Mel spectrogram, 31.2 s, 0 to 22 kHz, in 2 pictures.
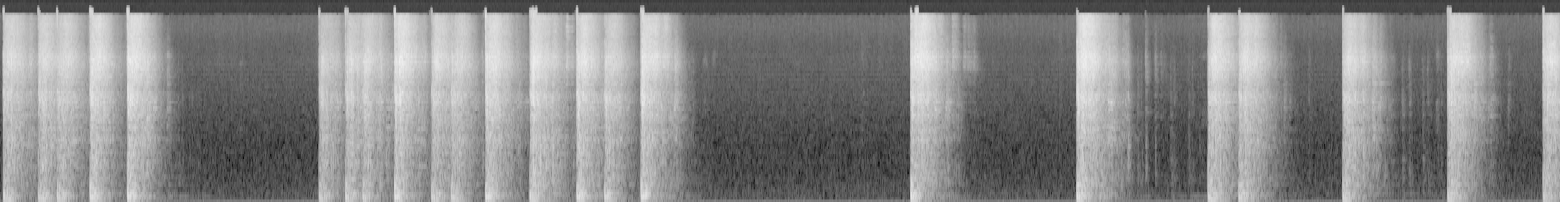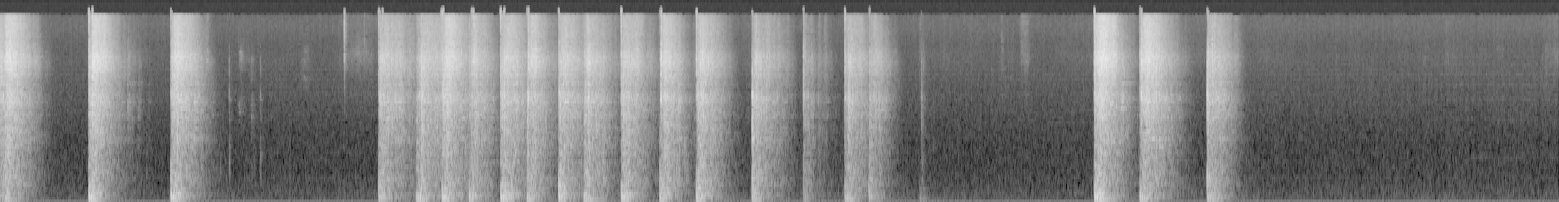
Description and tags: Raw recording of aluminum cans being thrown at a tin heating duct. Mostly high-band sounds. Some occasional banging on a plastic bucket for bass.
crash, collapse, steel, can, 252basics, bang, fall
